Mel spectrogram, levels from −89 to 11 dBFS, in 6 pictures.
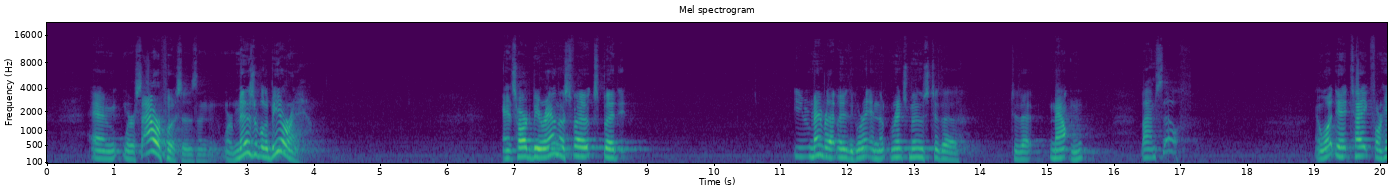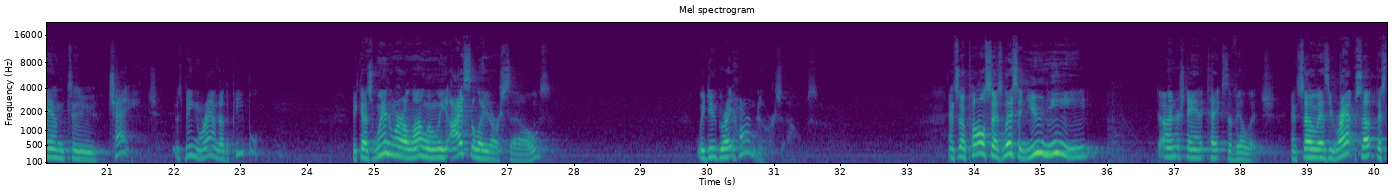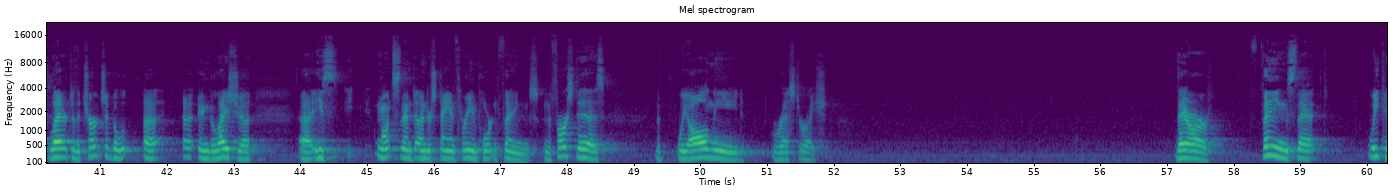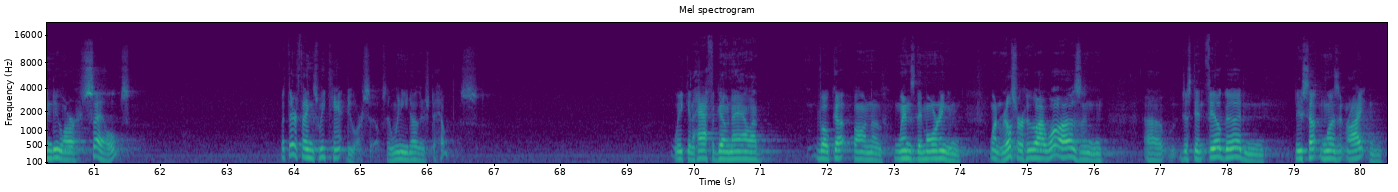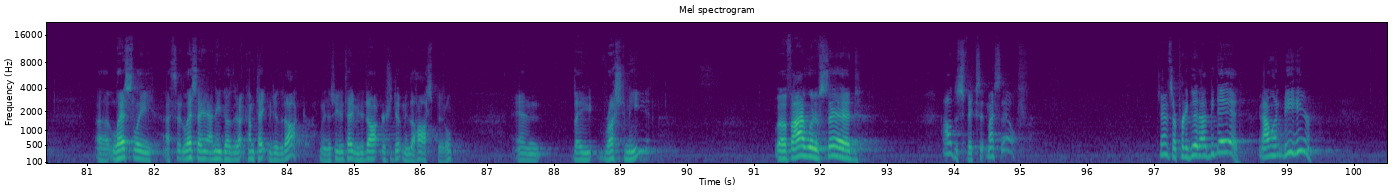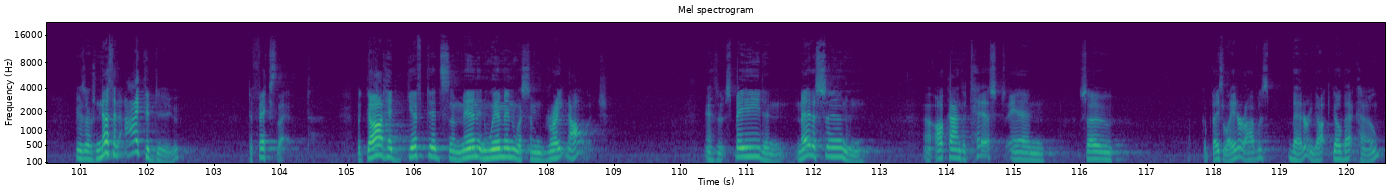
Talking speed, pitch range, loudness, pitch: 135 wpm, 165-215 Hz, -26 LUFS, 190 Hz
